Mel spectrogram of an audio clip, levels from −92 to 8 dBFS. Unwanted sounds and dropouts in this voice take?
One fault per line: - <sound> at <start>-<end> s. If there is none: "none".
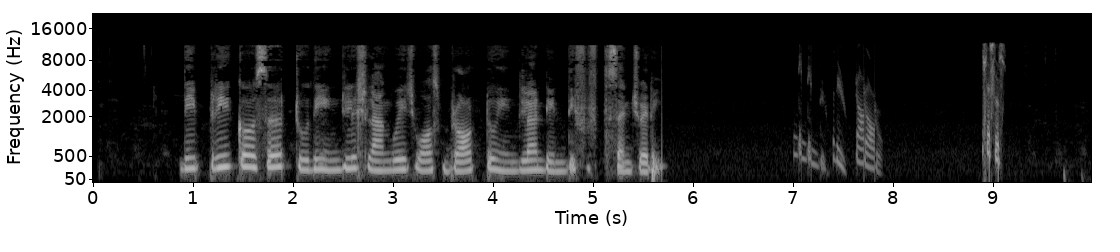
- chirp at 7.0-7.9 s
- chirp at 8.9-9.1 s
